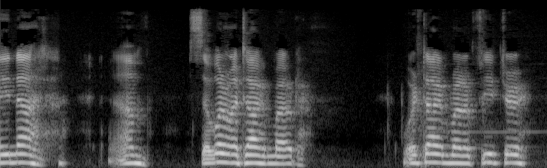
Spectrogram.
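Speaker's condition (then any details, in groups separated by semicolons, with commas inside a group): Multiple sclerosis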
